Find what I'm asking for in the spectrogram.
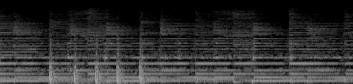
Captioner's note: knock knock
